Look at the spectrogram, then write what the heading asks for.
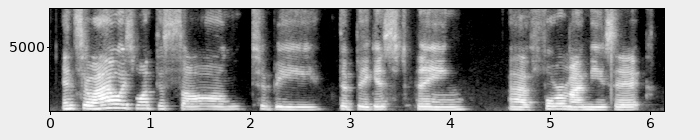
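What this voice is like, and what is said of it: Alabama Southern accent. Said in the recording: “I also really can't hide my accent. That's very Alabama.”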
